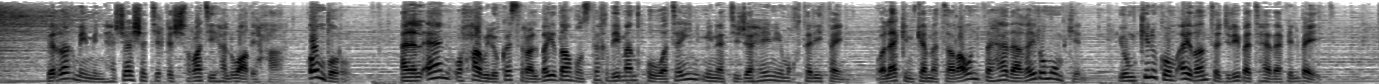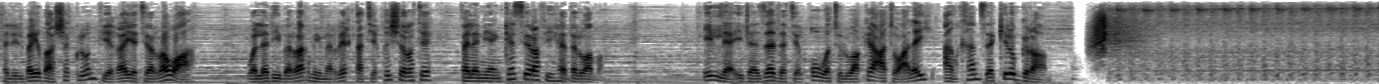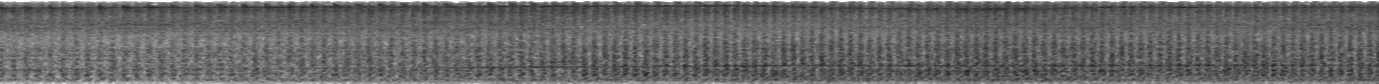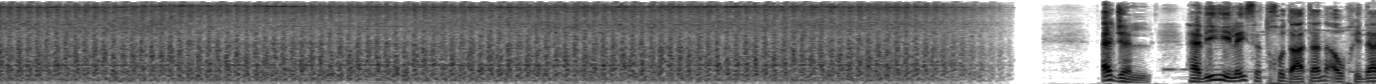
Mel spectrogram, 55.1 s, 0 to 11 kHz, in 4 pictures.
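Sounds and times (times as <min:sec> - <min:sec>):
helicopter turbine whine: 0:00.0 - 0:01.0, 0:24.6 - 0:51.6
1300-kilogram helicopter landing on eggs, rotor chop: 0:00.0 - 0:13.3, 0:24.7 - 0:51.6
speech: 0:00.5 - 0:20.0, 0:20.8 - 0:24.8, 0:52.5 - 0:55.1.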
